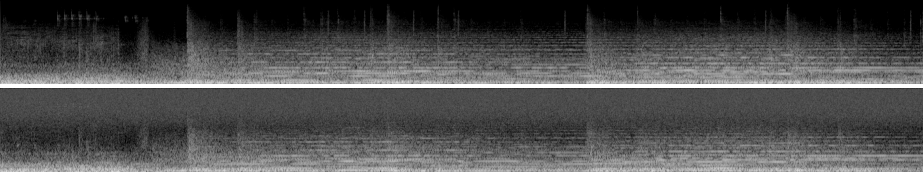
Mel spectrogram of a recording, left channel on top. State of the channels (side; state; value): right; noise; hiss, 12 dB below the sound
